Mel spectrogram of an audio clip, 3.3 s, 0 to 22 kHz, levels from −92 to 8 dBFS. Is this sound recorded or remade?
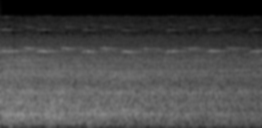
recorded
